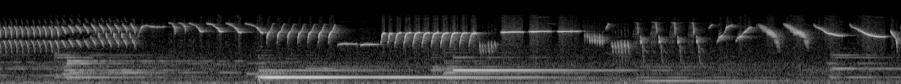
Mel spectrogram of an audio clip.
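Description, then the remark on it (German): Zebra finches chirp busily in a group, a dense, overlapping flurry of high, rapid tweets and buzzy calls, several birds at once, fairly loud with no talking. “Auch sorgt sie wahrscheinlich für einen besseren Zusammenhalt in der Vogelfamilie und ermöglicht komplexes Gezwitscher in der Gruppe.”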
